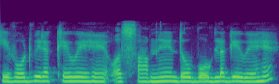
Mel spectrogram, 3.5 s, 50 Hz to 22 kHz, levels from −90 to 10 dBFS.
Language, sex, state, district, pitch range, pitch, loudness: Hindi, female, Uttar Pradesh, Shamli, 190-200 Hz, 195 Hz, -13 LUFS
